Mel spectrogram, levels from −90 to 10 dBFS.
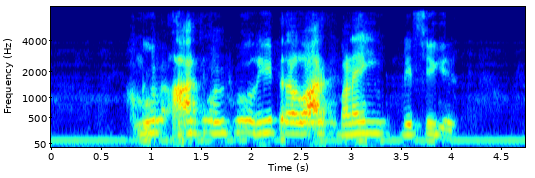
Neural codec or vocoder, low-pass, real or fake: codec, 24 kHz, 1.5 kbps, HILCodec; 7.2 kHz; fake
